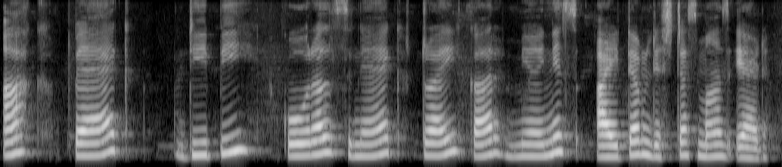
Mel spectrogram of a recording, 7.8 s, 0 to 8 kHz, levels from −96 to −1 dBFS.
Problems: none marked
